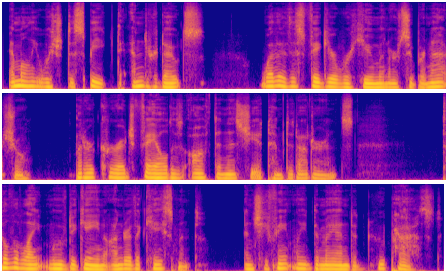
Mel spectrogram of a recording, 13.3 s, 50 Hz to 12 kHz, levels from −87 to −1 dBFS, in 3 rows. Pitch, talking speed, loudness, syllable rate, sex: 115 Hz, 175 wpm, -19 LUFS, 6.3 syllables/s, male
